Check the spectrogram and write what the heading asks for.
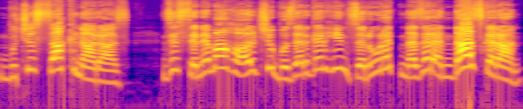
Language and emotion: Kashmiri, angry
